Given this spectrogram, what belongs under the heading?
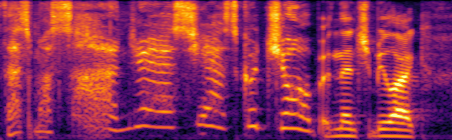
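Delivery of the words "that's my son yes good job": put-on very high, very slow, stretched-out supportive yell. Speaker describes their mum in the stands, imitating mum yelling. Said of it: "she'll yell out".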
